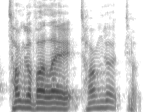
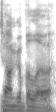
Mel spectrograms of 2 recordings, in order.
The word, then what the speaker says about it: Tagovailoa: I like this Maryland offense with Talia Tagovailoa. That's how I've always said it. I could be saying it wrong. I've always said Tagovailoa.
